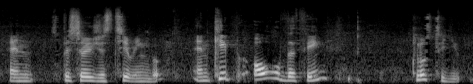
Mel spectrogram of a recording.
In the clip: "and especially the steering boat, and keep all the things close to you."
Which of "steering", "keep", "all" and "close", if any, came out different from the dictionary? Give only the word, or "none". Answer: none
